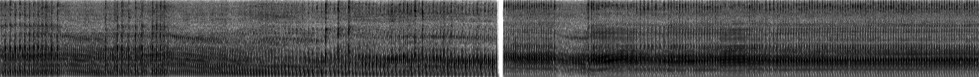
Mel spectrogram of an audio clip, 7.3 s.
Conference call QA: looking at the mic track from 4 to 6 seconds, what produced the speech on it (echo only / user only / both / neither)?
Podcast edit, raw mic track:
neither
